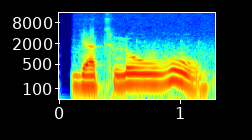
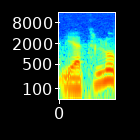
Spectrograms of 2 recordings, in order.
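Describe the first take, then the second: First: The word ends with an added 'wu' syllable. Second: The word ends without an added 'wu' syllable. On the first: The speaker calls it wrong. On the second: The speaker calls it right.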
